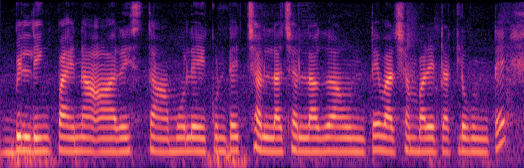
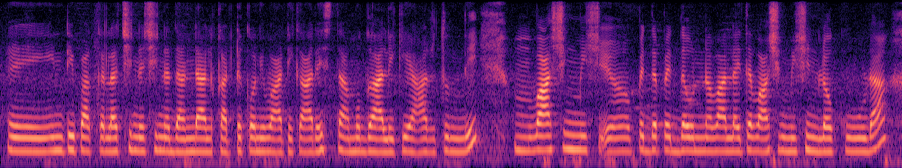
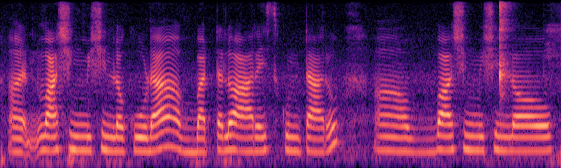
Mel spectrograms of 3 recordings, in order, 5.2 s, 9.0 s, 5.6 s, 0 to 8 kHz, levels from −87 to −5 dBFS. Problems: constant background noise, background conversations at intervals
